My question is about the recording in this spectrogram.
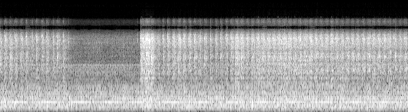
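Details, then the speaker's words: Diamond hole saw in a drill press cutting a thin aquarium glass panel for a bulkhead fitting; steady, high, gritty hiss over the motor hum shows the bit biting evenly, fed slowly without advancing; normal cutting. "As long as I hear a cutting noise, I'm not going to advance the bit."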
